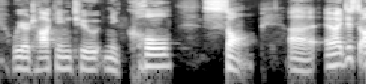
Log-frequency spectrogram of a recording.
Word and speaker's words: Tsong: Uh today we are talking to Nicole Song. Uh and I just I want to make sure is that the right uh pronunciation?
